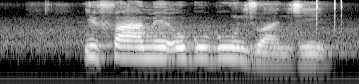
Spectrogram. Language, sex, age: Zulu, male, 19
